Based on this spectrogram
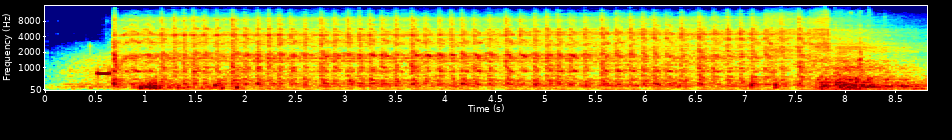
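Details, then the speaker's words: Older Chevy Tahoe V8 with a rich smell, misfire and long crank time, cranked about seven seconds in clear-flood mode without starting. The starter cadence is uneven and lumpy, pointing to low compression; relative compression test to follow. "Did you hear it? I heard it. This is a compression issue."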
